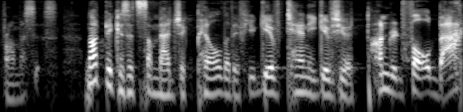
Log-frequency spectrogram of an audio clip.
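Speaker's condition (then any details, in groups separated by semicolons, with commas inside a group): No condition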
